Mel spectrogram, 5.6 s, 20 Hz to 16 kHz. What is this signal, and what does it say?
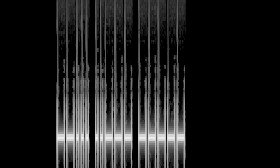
Morse code, heard as a keyed tone, about 25 wpm, 700 Hz. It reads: 720
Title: Numbers - 3-Digit 25wpm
